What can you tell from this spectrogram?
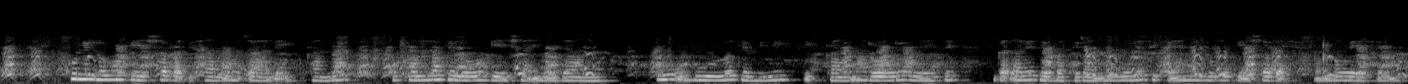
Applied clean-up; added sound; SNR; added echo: none; Bark; 8 dB; reverberation time 0.3 s.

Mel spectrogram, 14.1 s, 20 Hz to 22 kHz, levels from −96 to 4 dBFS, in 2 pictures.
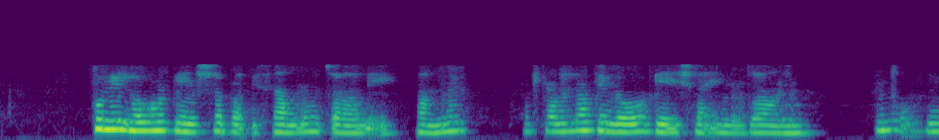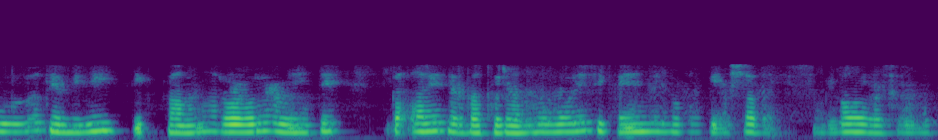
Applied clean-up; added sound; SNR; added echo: neural mask model DeepFilterNet 3.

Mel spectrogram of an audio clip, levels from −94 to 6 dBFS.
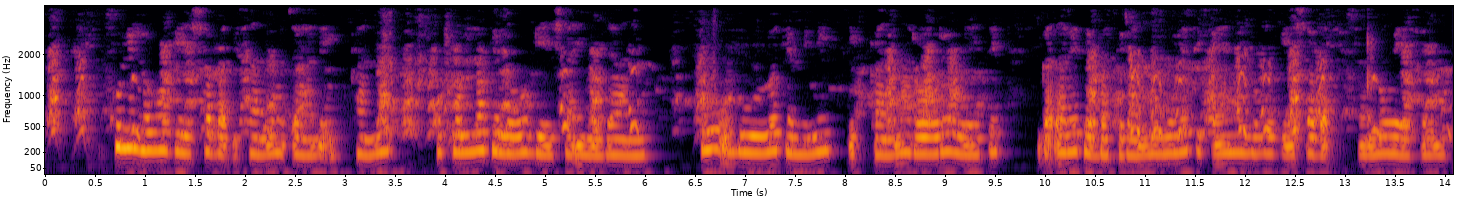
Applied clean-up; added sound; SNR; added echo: classical method WPE with log-MMSE.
